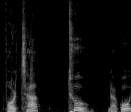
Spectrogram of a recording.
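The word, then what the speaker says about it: VARCHAR2: 보통 차라고, 캐릭터에서 차라고 읽게 되고요. 얘는 벌차2라고 읽게 됩니다.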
